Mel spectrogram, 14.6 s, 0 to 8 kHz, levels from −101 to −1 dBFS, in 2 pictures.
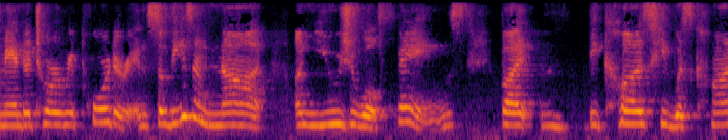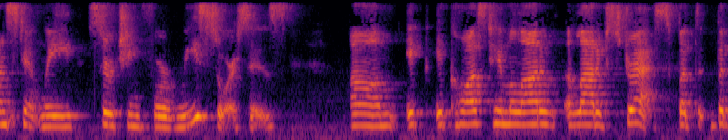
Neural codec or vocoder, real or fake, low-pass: none; real; 7.2 kHz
